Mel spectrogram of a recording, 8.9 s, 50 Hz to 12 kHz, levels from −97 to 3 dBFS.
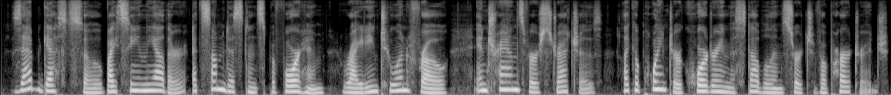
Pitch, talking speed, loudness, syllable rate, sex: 185 Hz, 200 wpm, -19 LUFS, 5.8 syllables/s, female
